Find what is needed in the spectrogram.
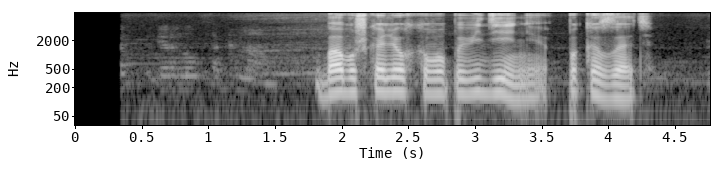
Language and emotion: Russian, neutral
